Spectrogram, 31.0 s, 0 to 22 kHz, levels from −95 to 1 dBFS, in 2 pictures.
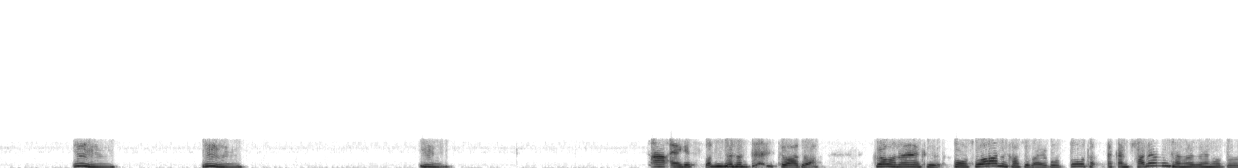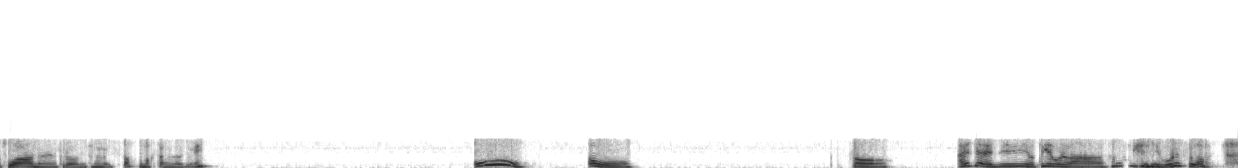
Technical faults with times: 0.00-30.95 tandem speech coding

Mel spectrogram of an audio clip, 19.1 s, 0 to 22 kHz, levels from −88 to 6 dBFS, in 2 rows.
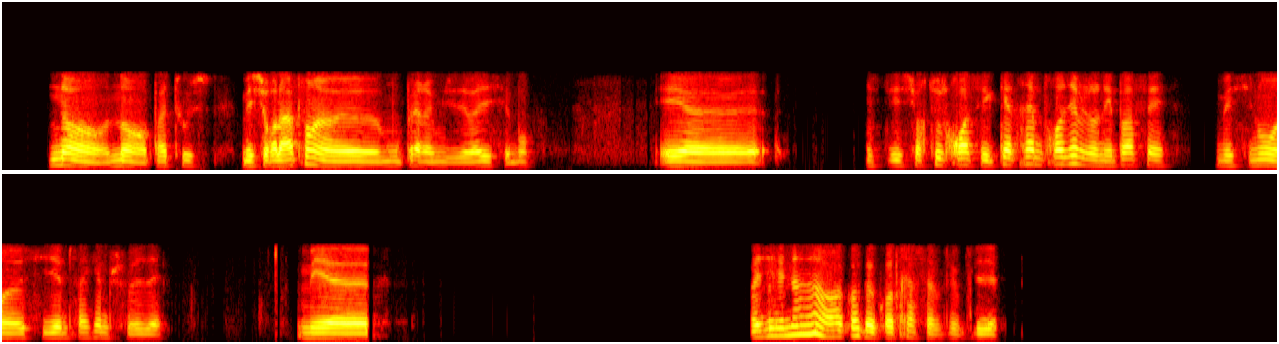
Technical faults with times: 0.00-19.13 Bluetooth CVSD headset codec

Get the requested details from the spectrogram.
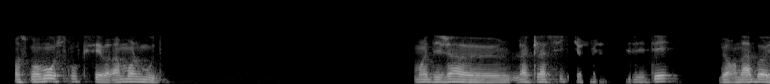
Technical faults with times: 5.66-5.71 other side's voice leaking through
5.69-6.42 speech suppressed in double talk

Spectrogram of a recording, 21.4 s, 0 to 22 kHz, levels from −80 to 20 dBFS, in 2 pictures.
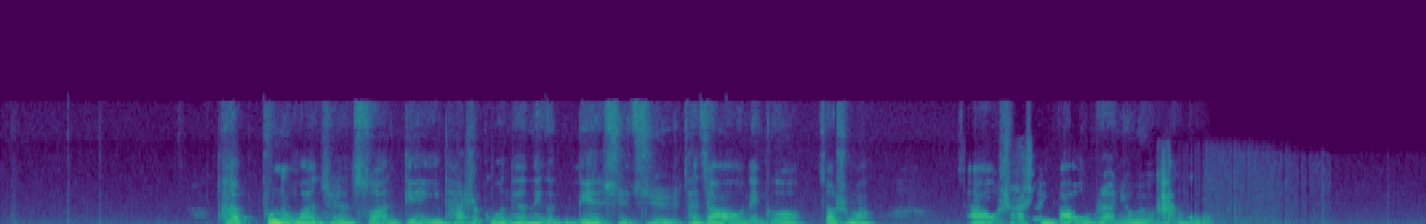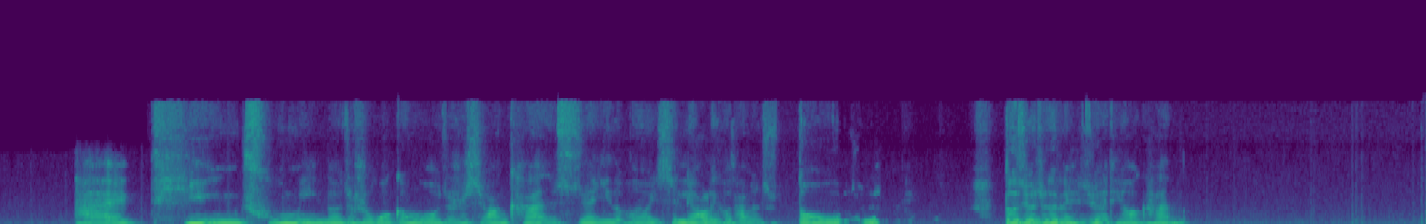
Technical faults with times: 7.19-7.45 speech suppressed in double talk
7.62-7.83 other side's voice leaking through
7.73-8.09 speech suppressed in double talk
8.57-11.85 call bitrate drop
17.00-18.06 speech suppressed in double talk

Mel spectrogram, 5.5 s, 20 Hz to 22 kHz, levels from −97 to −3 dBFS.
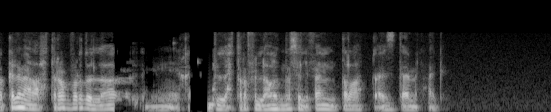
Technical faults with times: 1.15-1.56 speech suppressed in double talk
1.32-1.38 other side's voice leaking through
1.71-1.76 other side's voice leaking through
1.87-2.12 speech suppressed in double talk
2.11-2.16 other side's voice leaking through

